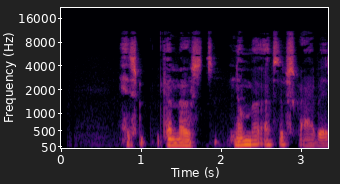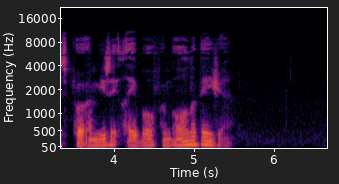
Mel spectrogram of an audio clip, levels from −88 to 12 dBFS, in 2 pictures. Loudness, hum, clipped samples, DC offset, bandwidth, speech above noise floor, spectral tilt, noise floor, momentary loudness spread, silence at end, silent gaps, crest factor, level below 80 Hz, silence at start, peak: -29 LUFS; none; under 0.1%; under 0.1%; 11.5 kHz; 42 dB; -5 dB/octave; -70 dBFS; 9 LU; 1.25 s; none; 22 dB; -44 dBFS; 0.75 s; -6 dBFS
